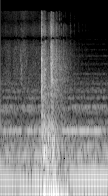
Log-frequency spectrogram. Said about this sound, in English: He throws me some awkward glance as he quickly snakes through the door and closes it behind him.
